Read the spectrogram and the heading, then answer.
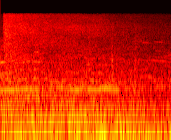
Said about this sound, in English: The president's bus suddenly turns a corner and rolls past.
